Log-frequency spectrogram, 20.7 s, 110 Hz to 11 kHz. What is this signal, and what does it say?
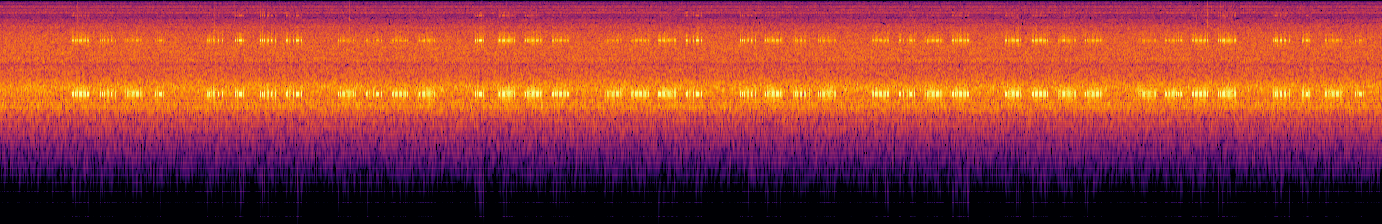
Hellschreiber (Feld-Hell, 122.5 baud), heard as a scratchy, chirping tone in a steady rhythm, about 1600 Hz, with radio static and a narrow filter. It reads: 0731 7174 2466 1620 3254 7273 8430 6682 8063 7181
